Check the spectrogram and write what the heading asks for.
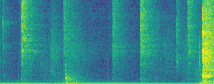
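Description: Live blues-soul band playing a slow number between vocal lines: electric bass holding long low notes, changing pitch about half a second in, under electric guitar and drum-kit strokes.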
